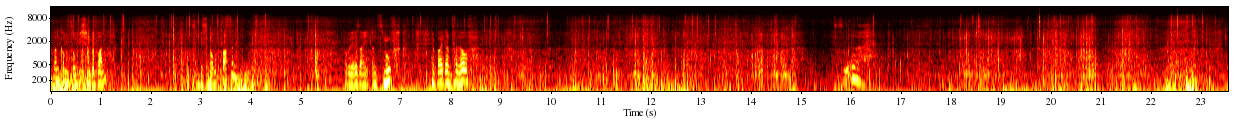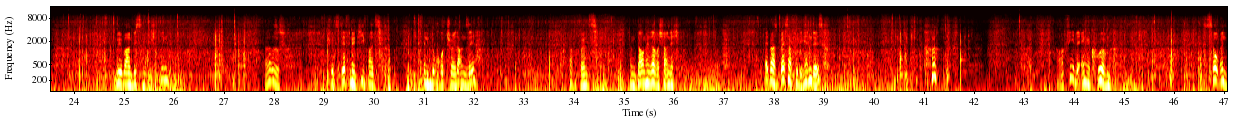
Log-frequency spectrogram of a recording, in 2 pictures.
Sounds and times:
Speech: 0.0 - 1.2, 2.7 - 3.8, 5.9 - 7.0, 7.6 - 8.4, 15.6 - 16.4, 24.8 - 26.0, 27.8 - 28.3, 29.1 - 30.3, 30.9 - 32.2, 33.9 - 34.5, 35.1 - 36.2, 37.8 - 39.1, 43.7 - 44.9, 46.6 - 47.0.

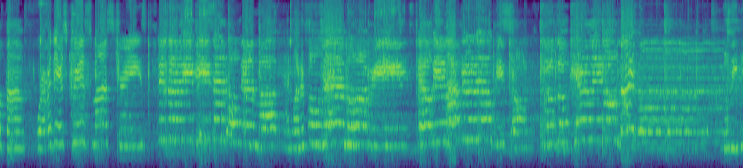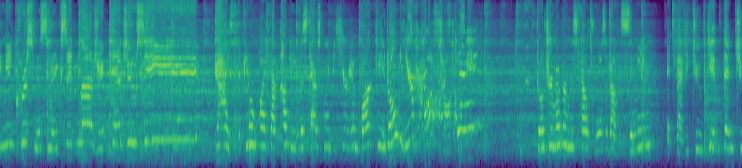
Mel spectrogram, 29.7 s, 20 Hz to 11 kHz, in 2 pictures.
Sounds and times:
Exciting music: 3.2 - 27.6
Speech: 19.2 - 24.5, 25.6 - 29.7.

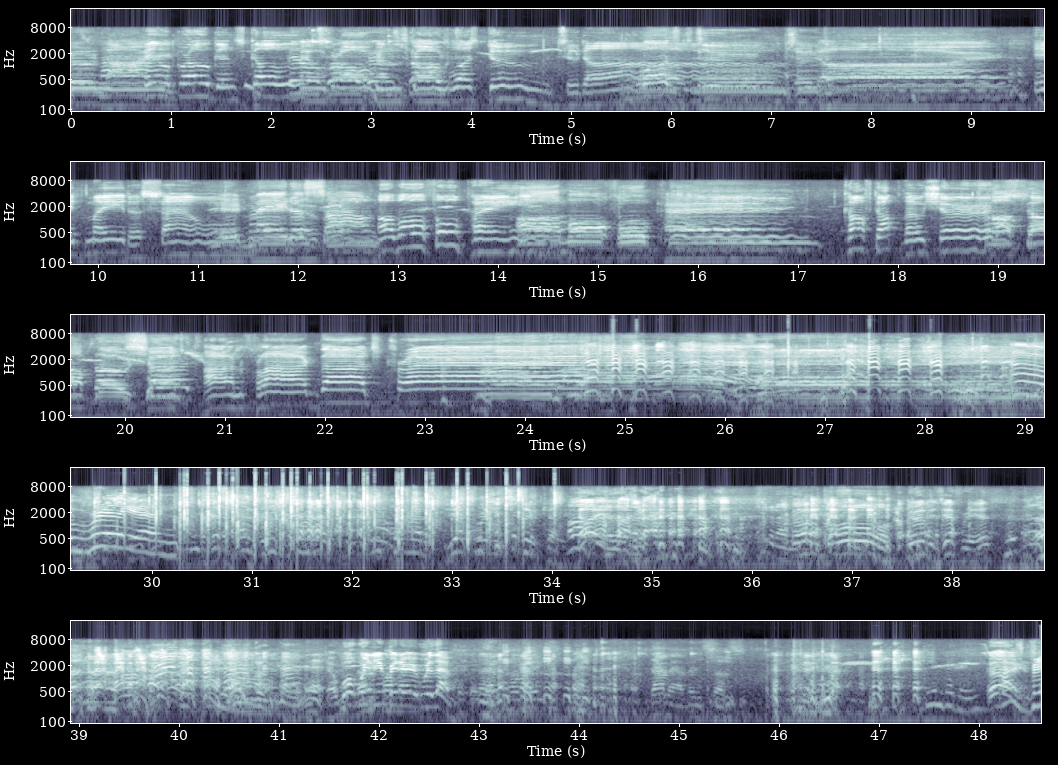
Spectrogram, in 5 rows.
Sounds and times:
Male speech, man speaking: 32.5 - 34.9, 36.2 - 38.4, 41.3 - 43.8, 44.7 - 45.7, 48.1 - 48.6.

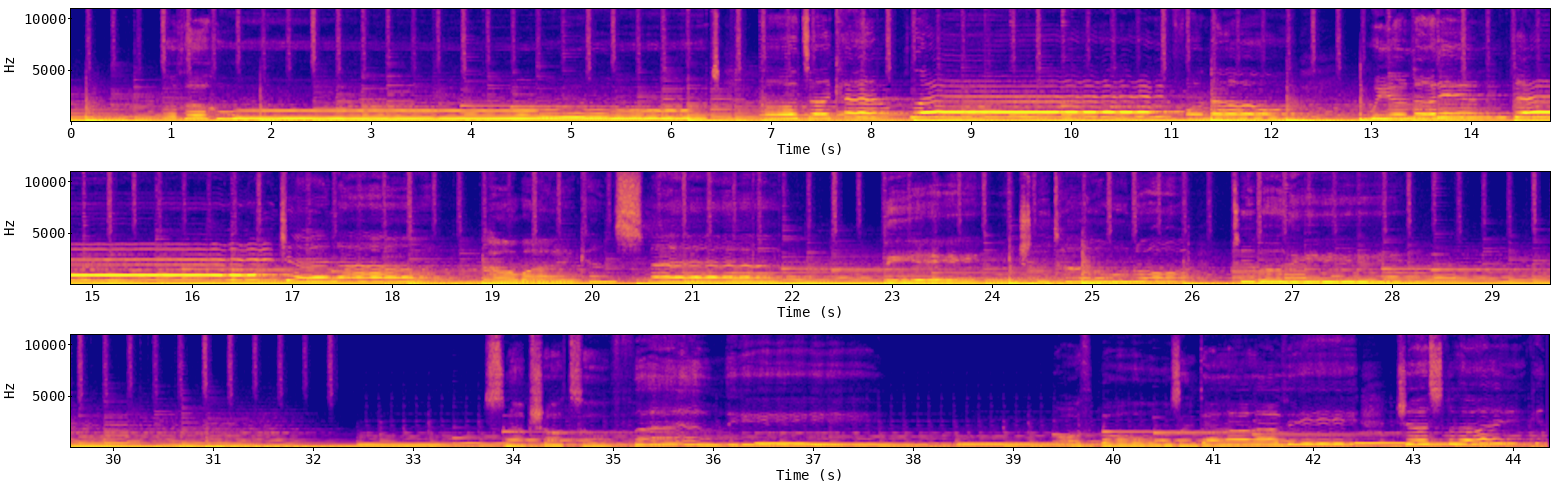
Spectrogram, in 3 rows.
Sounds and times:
Tender music: 0.0 - 44.3.

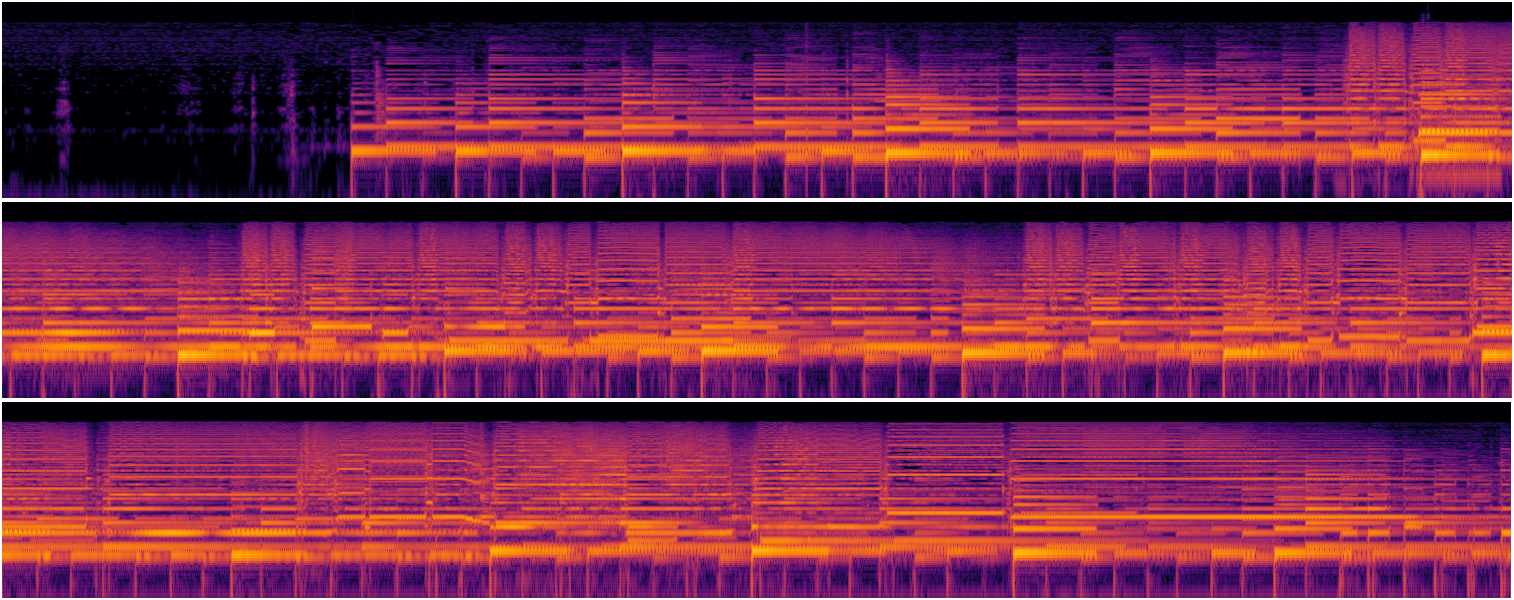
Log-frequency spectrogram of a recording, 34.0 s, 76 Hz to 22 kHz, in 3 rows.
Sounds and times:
Music: 1.3 - 33.9.

